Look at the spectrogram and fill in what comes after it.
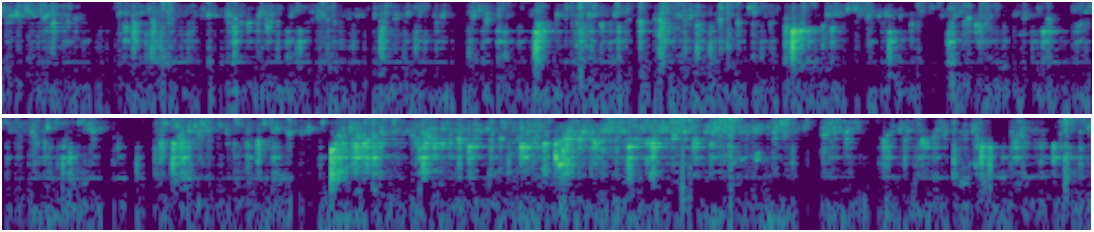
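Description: Cumin seeds sizzling and crackling lightly in hot oil in a stainless steel kadai, stirred now and then with a silicone spatula: the cumin being lightly fried as the first tempering step of a curry.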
